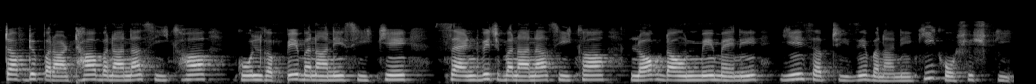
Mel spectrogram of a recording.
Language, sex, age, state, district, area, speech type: Hindi, female, 60+, Rajasthan, Jaipur, urban, spontaneous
